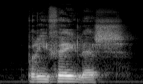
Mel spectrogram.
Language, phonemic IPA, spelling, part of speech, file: Dutch, /priˈvelɛs/, privéles, noun, Nl-privéles.ogg
- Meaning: 1. private lesson 2. private tutoring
